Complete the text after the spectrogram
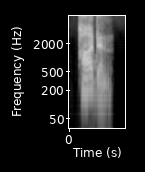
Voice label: "harden", Indian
